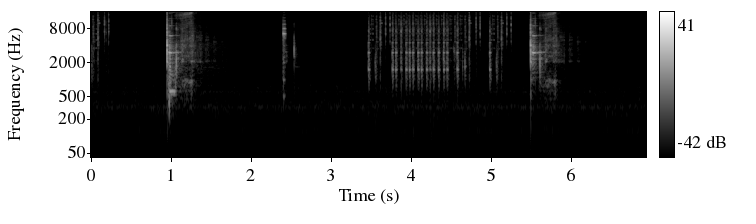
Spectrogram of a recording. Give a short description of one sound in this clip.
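A game's lock gives a loud sharp snap.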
